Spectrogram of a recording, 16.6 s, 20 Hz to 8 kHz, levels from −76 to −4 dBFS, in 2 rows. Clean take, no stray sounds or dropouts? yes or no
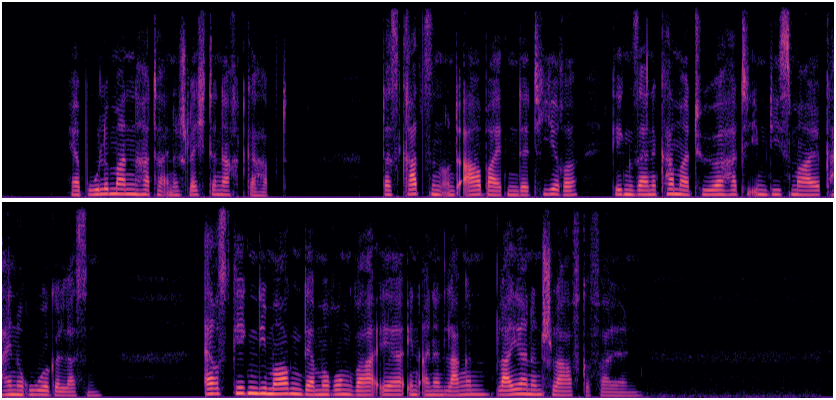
yes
